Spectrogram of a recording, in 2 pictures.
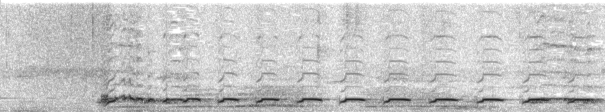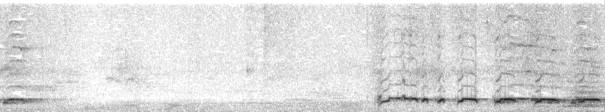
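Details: A soft-voiced tame zebra dove, used to lure other zebra doves and to help new birds settle. It gives a long, even run of about a dozen rapid, clipped cooing notes, pauses, then starts a second run.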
